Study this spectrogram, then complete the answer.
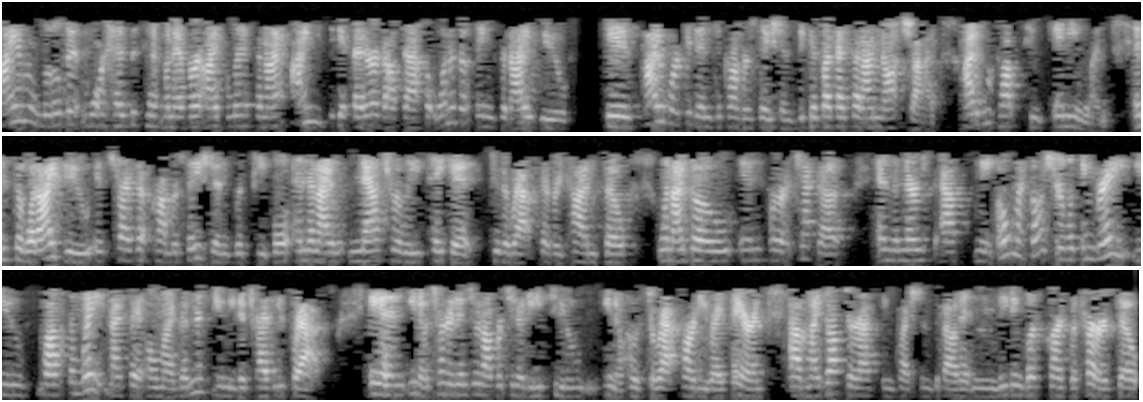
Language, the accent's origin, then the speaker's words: English; Dallas, Texas, United States; I am from Dallas, Texas.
